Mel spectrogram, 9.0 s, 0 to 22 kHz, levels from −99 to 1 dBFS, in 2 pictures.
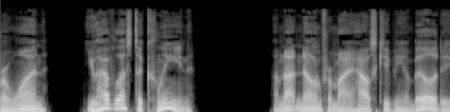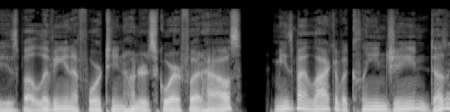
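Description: No faults are audible anywhere in this speech recording.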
